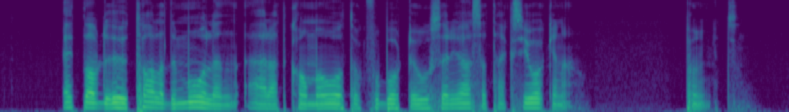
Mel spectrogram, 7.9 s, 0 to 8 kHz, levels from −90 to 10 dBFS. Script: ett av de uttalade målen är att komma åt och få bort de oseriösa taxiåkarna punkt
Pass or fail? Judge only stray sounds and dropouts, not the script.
pass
